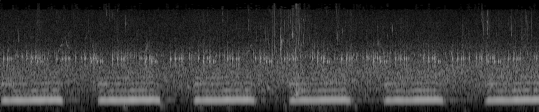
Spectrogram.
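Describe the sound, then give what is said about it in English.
A tawny frogmouth calls at night in a steady, repeated series of low, soft hoots, about six evenly spaced notes with short gaps, each a droning 'oom' with faint harmonics, and no voices present. “I love the sound of a tawny frog mouth calling out in the night.”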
